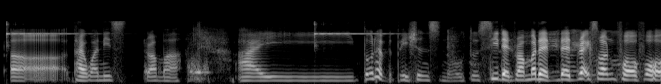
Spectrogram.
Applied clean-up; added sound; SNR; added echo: none; Bicycle bell; 16 dB; none.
